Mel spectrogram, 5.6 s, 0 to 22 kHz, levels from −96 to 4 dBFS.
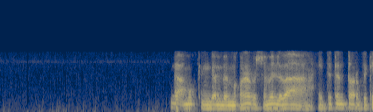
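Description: Throughout, the speech shows plainly audible GSM full-rate codec damage: nothing above 4 kHz, plus a buzzy, gravelly pulse-driven roughness that a merely band-limited line lacks. This fits a 13 kbps stream.

From 2.64 to 2.68 s, lost GSM frames: the last good frame's settings are repeated, giving a brief metallic ring rather than a silent gap, consistent with one missing 20 ms frame.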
